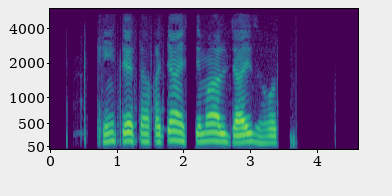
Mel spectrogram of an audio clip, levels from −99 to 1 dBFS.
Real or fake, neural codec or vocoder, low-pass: real; none; 5.4 kHz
